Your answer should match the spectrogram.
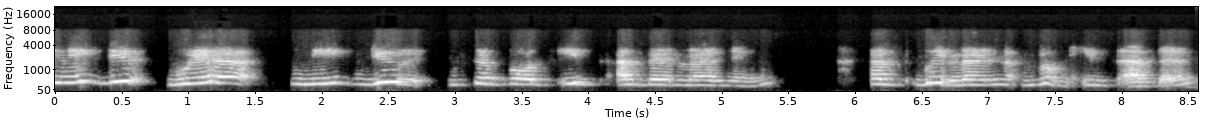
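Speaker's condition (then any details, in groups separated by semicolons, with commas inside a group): Cerebral palsy; affects speech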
